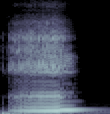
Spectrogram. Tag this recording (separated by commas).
Wood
